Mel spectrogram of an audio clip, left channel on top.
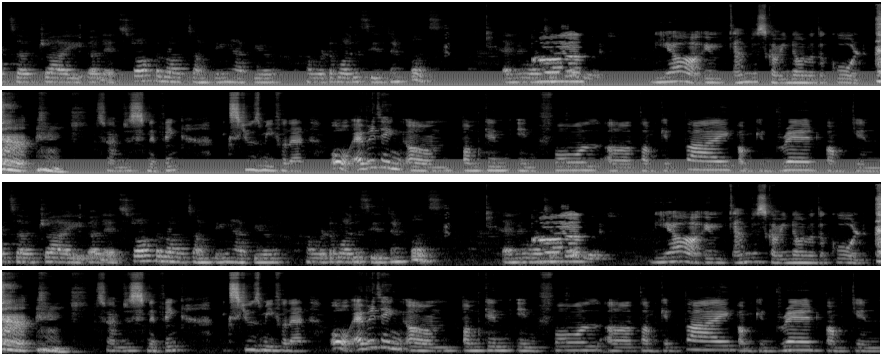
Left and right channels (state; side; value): noise; left; hum, 9 dB below the sound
